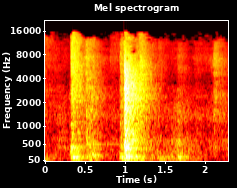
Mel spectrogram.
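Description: Low cabinet being opened and shut by hand, with two sharp knocks, the second and louder about a second in, and a few lighter knocks between them.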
